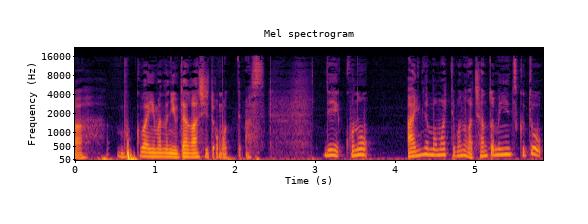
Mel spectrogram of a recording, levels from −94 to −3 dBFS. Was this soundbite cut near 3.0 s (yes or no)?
yes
